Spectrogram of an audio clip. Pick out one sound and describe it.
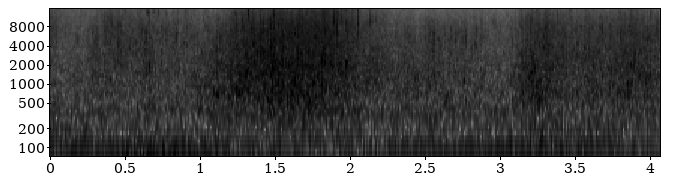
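Water splashes as hands wade through it.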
